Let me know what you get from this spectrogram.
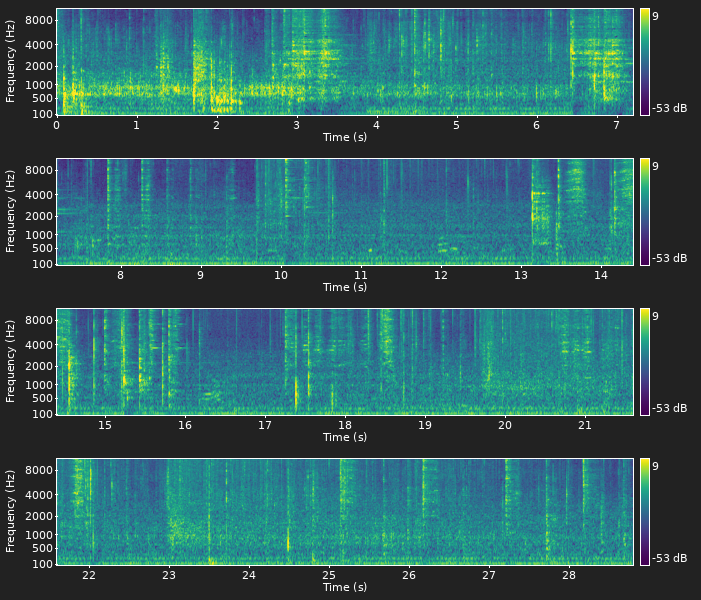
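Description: Egg batter with shredded carrot and scallion frying on a flat steel griddle, with a steady sizzle. Frequent sharp clinks and scrapes of metal utensils on the griddle cut through the sizzle.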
